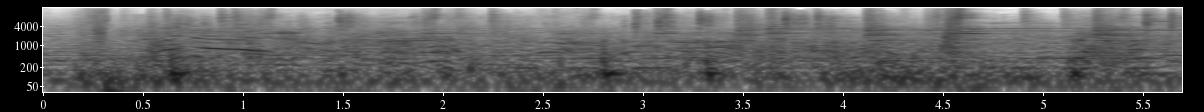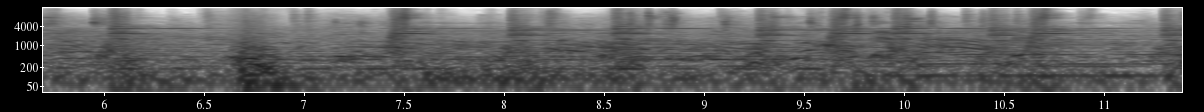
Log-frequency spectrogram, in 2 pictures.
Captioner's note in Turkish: Çarpışma sesleri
